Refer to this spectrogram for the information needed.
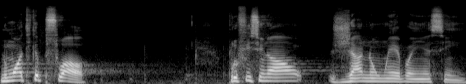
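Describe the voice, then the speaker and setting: A man with a dark, mellow tone. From northern Portugal. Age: 30s. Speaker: communications professional; interview guest. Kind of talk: interview conversation. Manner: halting, many repetitions and fillers. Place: studio.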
